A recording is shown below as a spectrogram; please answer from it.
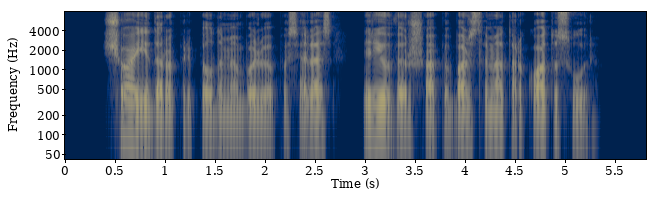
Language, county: Lithuanian, Panevėžys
